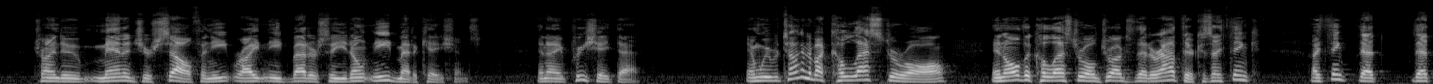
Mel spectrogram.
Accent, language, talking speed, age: American, English, 170 wpm, 50-69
